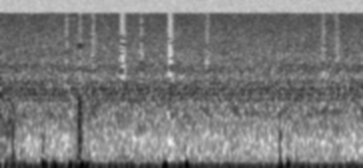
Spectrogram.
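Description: Near silence: a steady faint low hum, with a few faint low knocks in the first half second.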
